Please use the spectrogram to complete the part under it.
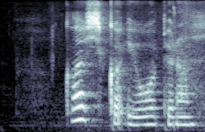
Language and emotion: Russian, sad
